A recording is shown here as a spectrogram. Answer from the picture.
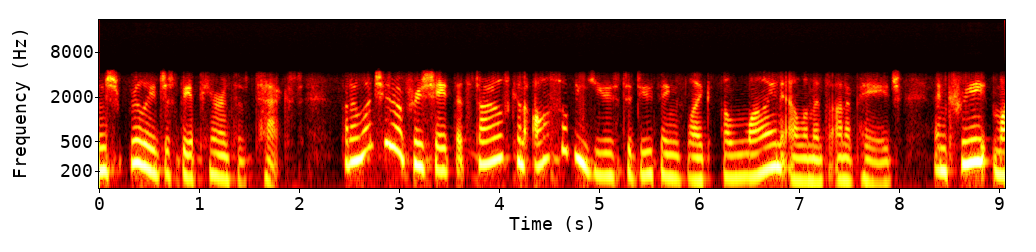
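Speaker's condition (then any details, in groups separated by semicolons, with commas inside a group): No condition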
